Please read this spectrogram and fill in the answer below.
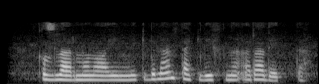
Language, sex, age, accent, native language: Uzbek, female, 25-34, Andijon, Uzbek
